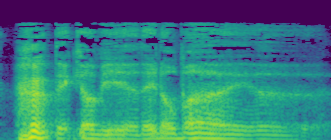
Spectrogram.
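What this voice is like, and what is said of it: Imitates a game character's accent. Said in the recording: “speaks in a very specific accent ... Please do the entire podcast in that voice.”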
